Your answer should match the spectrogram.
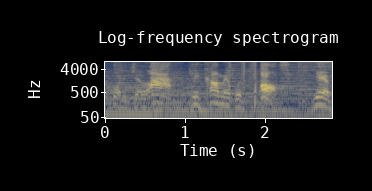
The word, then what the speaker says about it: BOSC: July, we coming with BOSC. Yeah, B-O-S-C. And you like, E, but you said BOSC. I know, the C is silent, right?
